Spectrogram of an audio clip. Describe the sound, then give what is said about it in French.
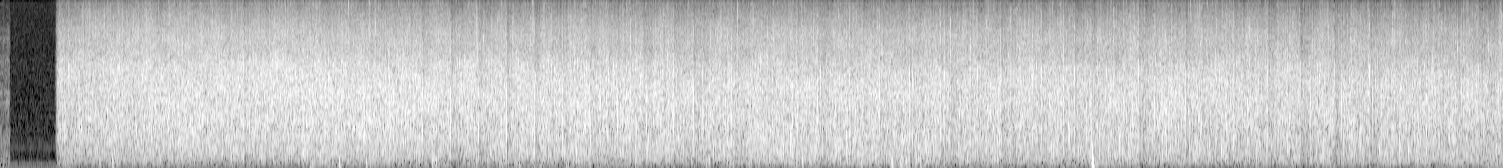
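Sustained applause from a large audience fills a full hall in Saint-Maurice, welcoming Michael Lonsdale and Father Nicolas Butet, a dense, steady wash of clapping hands that starts abruptly and continues at an even, loud level throughout. “Eh bien, ces applaudissements, Michael Lonsdale et père Nicolas Butet, vous disent à quel point la salle ici à Saint-Maurice vous accueille chaleureusement.”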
